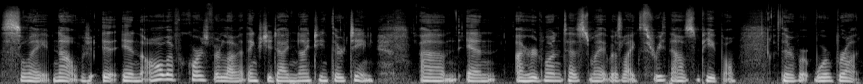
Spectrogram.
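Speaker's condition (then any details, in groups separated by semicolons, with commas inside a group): No condition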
